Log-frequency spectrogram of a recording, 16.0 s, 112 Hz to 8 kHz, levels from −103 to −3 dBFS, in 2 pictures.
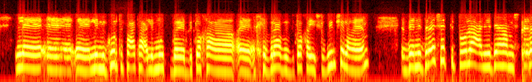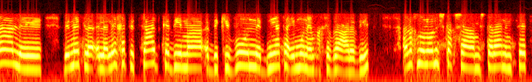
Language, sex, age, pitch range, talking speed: Hebrew, female, 20-39, 225-270 Hz, 115 wpm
